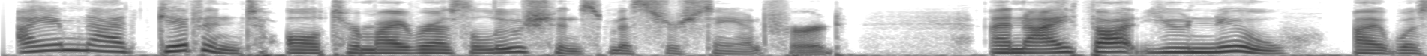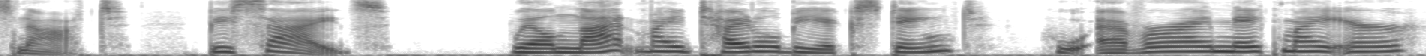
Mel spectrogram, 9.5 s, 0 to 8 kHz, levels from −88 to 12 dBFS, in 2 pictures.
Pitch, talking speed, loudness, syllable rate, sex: 210 Hz, 190 wpm, -18 LUFS, 5.2 syllables/s, female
